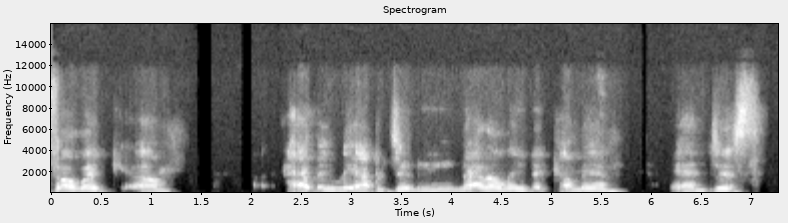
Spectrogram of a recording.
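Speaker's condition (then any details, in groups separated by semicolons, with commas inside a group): Cerebral palsy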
